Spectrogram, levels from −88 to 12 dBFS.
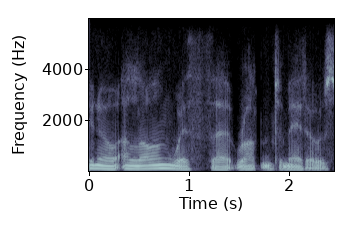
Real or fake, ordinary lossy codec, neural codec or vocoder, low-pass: real; Opus, 16 kbps; none; 5.4 kHz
